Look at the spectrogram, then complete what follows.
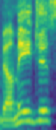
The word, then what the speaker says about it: Balmages: But uh my name is Balis. That is how you say it.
